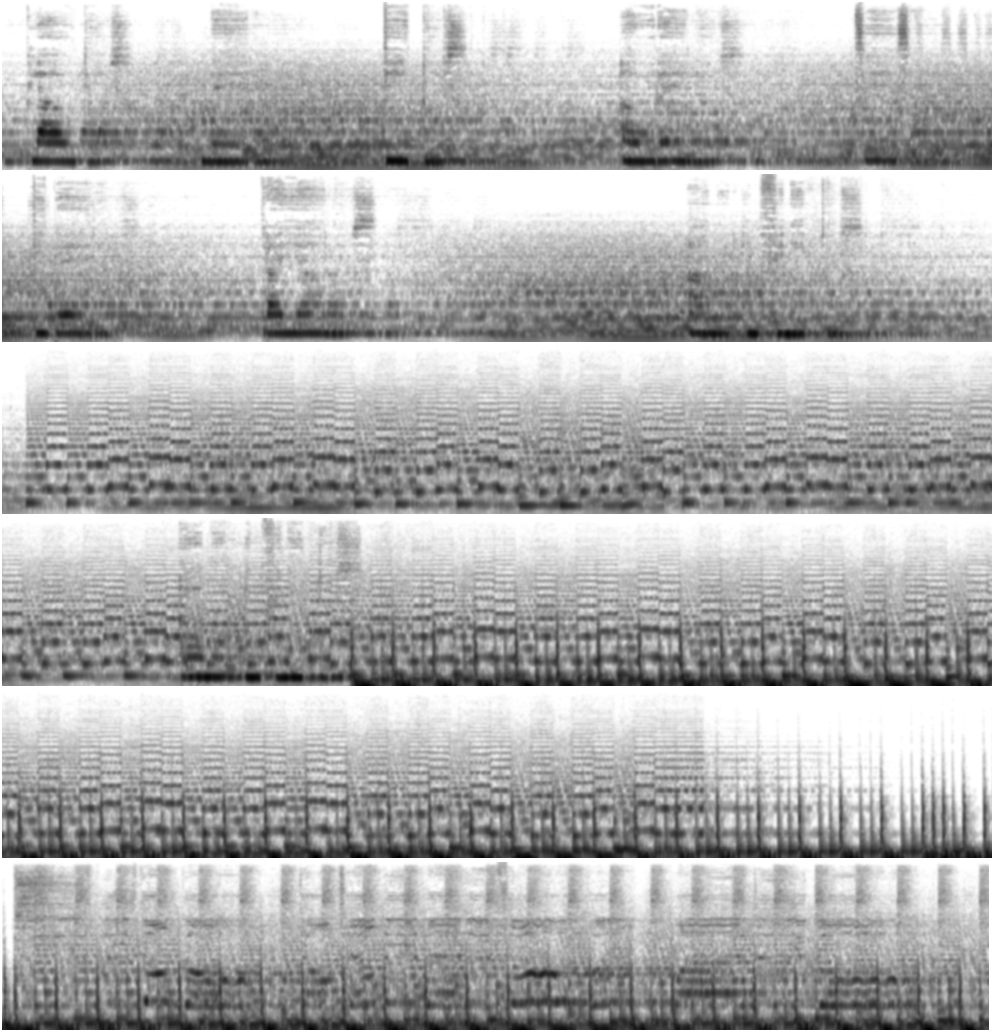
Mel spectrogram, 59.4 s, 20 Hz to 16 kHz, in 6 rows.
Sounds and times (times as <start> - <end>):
Techno: 0.0 - 59.3.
